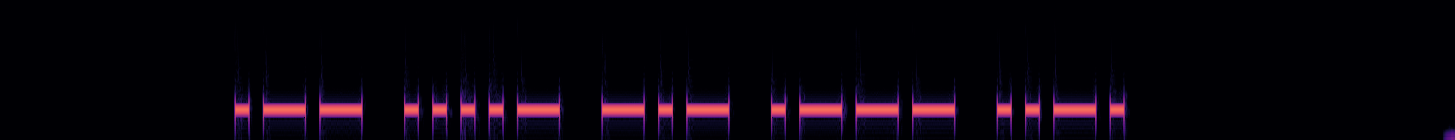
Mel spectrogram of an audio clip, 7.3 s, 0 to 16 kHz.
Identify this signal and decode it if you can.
Morse code, heard as a keyed tone, about 20 wpm, 700 Hz. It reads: W4KJF
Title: Speed Racing - USA Call Signs 17wpm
